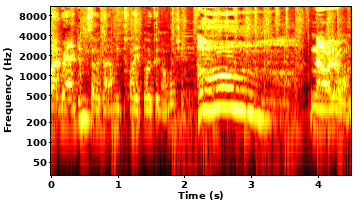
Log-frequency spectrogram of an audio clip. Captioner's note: gasps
